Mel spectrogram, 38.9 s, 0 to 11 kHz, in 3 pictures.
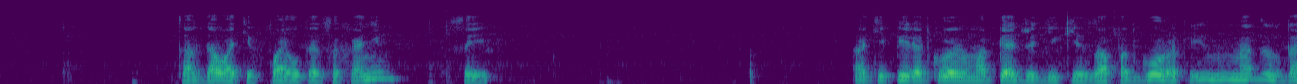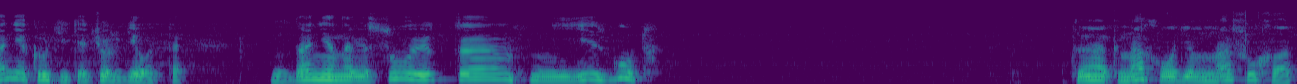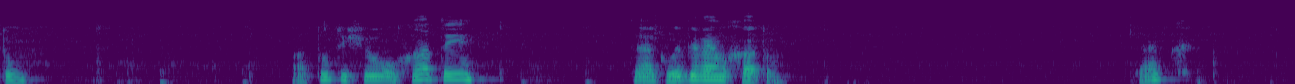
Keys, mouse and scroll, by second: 2.9-5.8 drag, 8.8-22.0 drag, 23.9 middle click, 25.0 shift+middle click, 25.8-27.1 middle drag, 28.7 middle click, 30.1-31.2 middle drag, 32.6 click, 34.4 click, 34.9-37.6 drag, 38.3-38.8 shift+middle drag.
